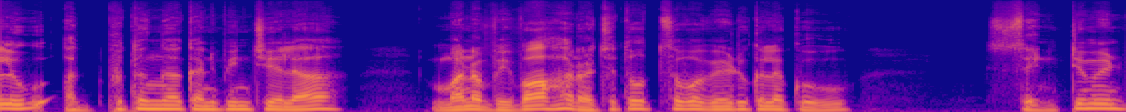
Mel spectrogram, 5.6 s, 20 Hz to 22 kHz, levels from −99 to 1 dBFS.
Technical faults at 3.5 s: sample clock jitter

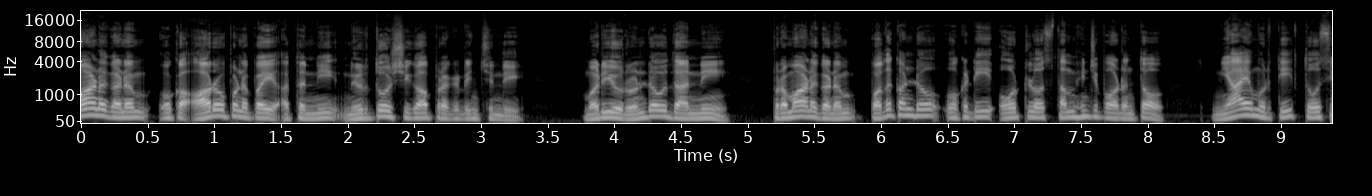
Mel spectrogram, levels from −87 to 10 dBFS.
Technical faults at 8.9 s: section at the wrong speed

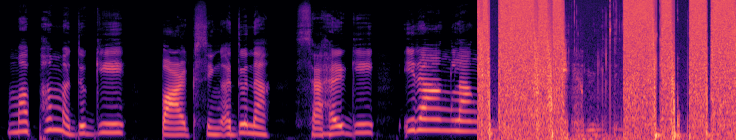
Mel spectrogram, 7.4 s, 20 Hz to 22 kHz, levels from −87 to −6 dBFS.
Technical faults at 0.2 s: none

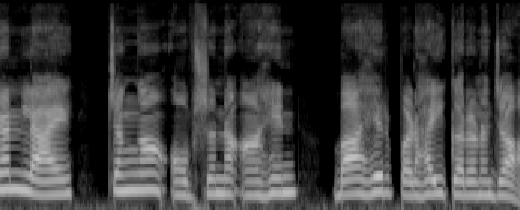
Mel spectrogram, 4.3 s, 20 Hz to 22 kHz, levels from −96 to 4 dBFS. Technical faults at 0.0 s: none

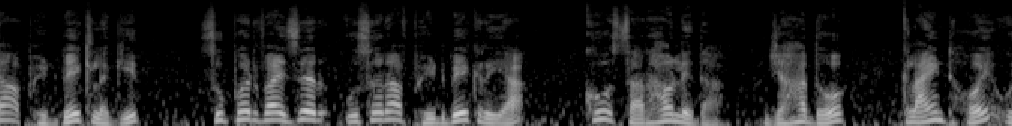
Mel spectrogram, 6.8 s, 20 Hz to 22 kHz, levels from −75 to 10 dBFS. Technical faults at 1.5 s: overdone noise removal

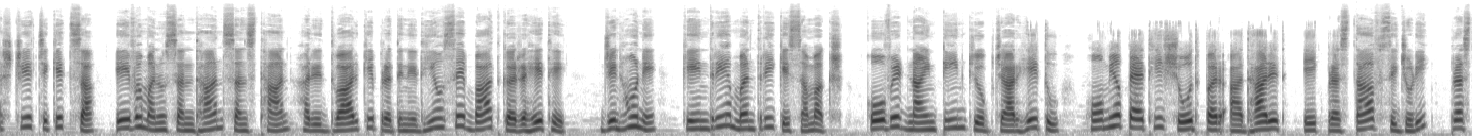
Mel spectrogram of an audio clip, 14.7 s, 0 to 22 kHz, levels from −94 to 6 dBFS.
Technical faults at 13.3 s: Bluetooth SBC bit pool drop

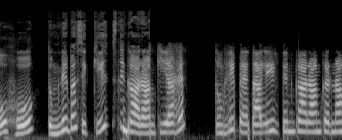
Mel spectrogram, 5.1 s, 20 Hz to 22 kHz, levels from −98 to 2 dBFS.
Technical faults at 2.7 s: call bitrate drop; jitter buffer slow-down

